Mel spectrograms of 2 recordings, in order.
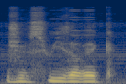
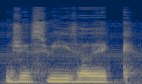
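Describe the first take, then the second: No difference in how they are said.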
